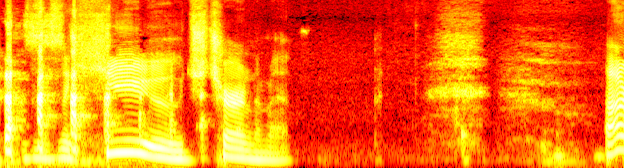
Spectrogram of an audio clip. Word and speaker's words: UKGE: Huge, huge, huge. Yeah, just ignore the K and you're you're good.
